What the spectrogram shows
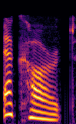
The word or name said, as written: Eckart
